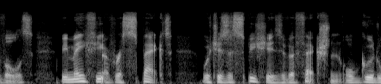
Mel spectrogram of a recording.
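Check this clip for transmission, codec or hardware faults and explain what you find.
Two faults show up in this speech clip: one skip ahead and a longer stretch of jitter buffer speed-up, both heard through an Opus-style call path whose content stops near 12 kHz.

Skip ahead, at about 1.01 to 1.03 s: roughly 0.7 s of queued speech was dropped and the two sides were joined with no fill. The speech lurches forward mid-flow. A waveform shows an abrupt splice, and spectrogram formants jump discontinuously at one vertical line.

Jitter buffer speed-up, from 1.13 to 3.50 s: to shed excess delay, the receiver repeatedly cut pitch-period slices, removing about a fifth of a second in total. Speech runs 108% fast at unchanged pitch and sounds hurried. Spectrogram harmonics stay level while syllables appear compressed in time.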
